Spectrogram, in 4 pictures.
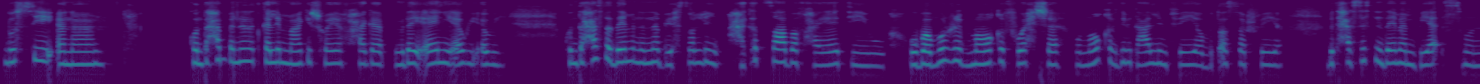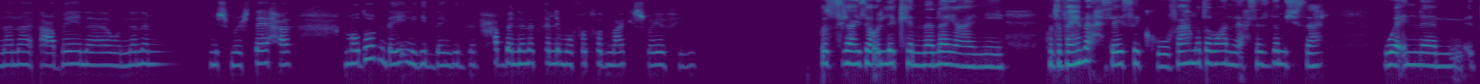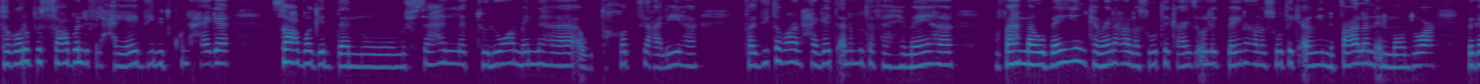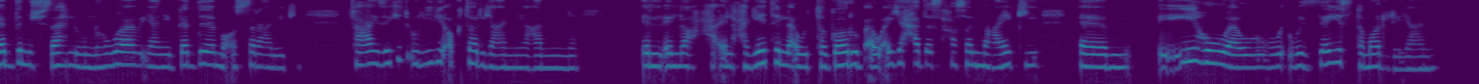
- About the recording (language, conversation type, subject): Arabic, advice, إزاي أقدر ألاقي معنى في التجارب الصعبة اللي بمرّ بيها؟
- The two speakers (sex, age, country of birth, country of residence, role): female, 18-19, Egypt, Greece, advisor; female, 20-24, Egypt, Egypt, user
- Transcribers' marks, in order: tapping; distorted speech; static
